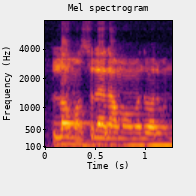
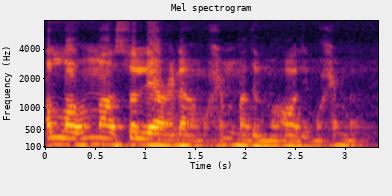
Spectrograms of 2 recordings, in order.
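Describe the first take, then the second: First: It is recited quickly and rushed. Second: It is recited slowly and clearly.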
